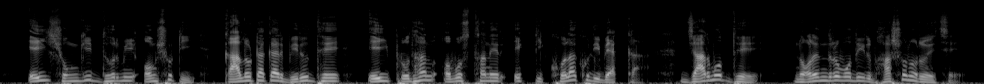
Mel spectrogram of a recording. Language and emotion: Bengali, neutral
